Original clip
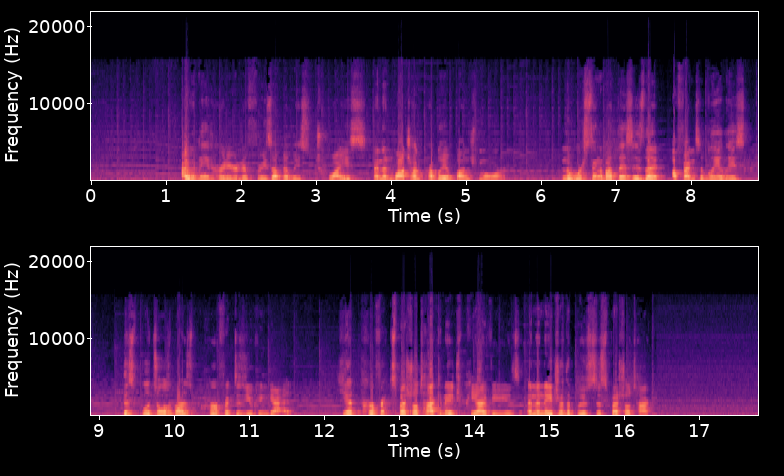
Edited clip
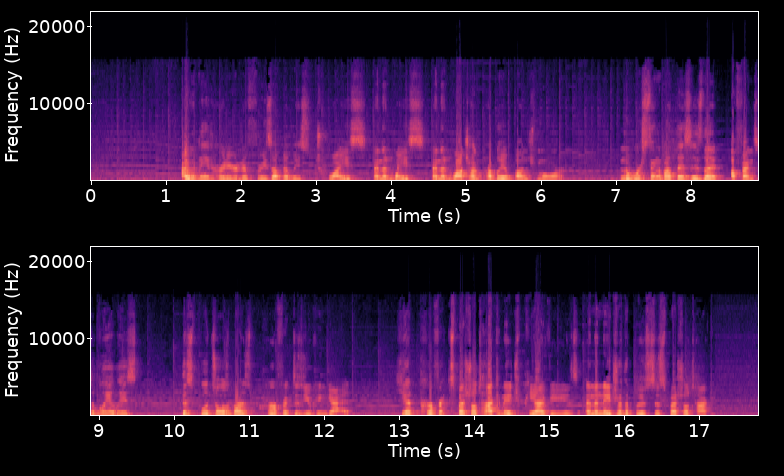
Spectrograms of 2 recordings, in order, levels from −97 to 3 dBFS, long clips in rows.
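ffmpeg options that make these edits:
ffmpeg -i in.wav -filter_complex "[0:a]asplit=2[link_01][link_02];[link_01]atrim=end=4.082[link_03];[link_02]atrim=start=3.298[link_04];[link_03][link_04]acrossfade=duration=0.004:curve1=hsin:curve2=hsin" out.wav

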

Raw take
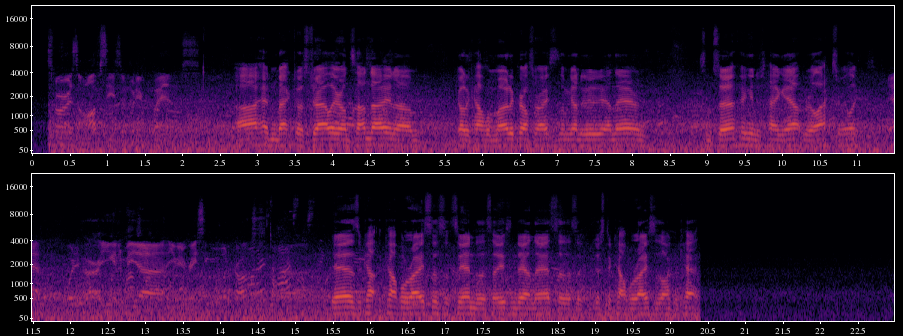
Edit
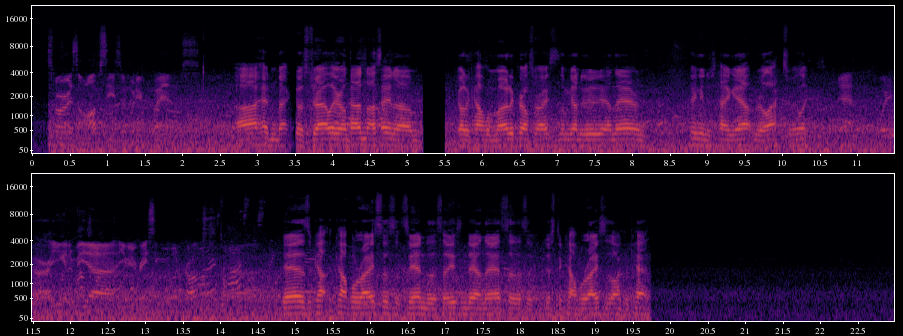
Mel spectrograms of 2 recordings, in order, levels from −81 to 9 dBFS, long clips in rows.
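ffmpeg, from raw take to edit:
ffmpeg -i in.wav -filter_complex "[0:a]asplit=7[link_01][link_02][link_03][link_04][link_05][link_06][link_07];[link_01]atrim=end=3.52,asetpts=PTS-STARTPTS,afade=type=out:start_time=3.04:duration=0.48:curve=qsin[link_08];[link_02]atrim=start=3.52:end=4.252,asetpts=PTS-STARTPTS,afade=type=in:duration=0.004:curve=hsin[link_09];[link_03]atrim=start=4.248:end=4.662,asetpts=PTS-STARTPTS,areverse[link_10];[link_04]atrim=start=4.658:end=5.21,asetpts=PTS-STARTPTS,afade=type=out:start_time=0.548:duration=0.004:curve=hsin[link_11];[link_05]atrim=start=5.21:end=5.51,asetpts=PTS-STARTPTS,volume=0[link_12];[link_06]atrim=start=5.51:end=8.772,asetpts=PTS-STARTPTS,afade=type=in:duration=0.004:curve=hsin[link_13];[link_07]atrim=start=9.428[link_14];[link_08][link_09]concat=n=2:v=0:a=1[link_15];[link_15][link_10]acrossfade=duration=0.004:curve1=hsin:curve2=hsin[link_16];[link_11][link_12][link_13]concat=n=3:v=0:a=1[link_17];[link_16][link_17]acrossfade=duration=0.004:curve1=hsin:curve2=hsin[link_18];[link_18][link_14]acrossfade=duration=0.004:curve1=hsin:curve2=hsin" out.wav

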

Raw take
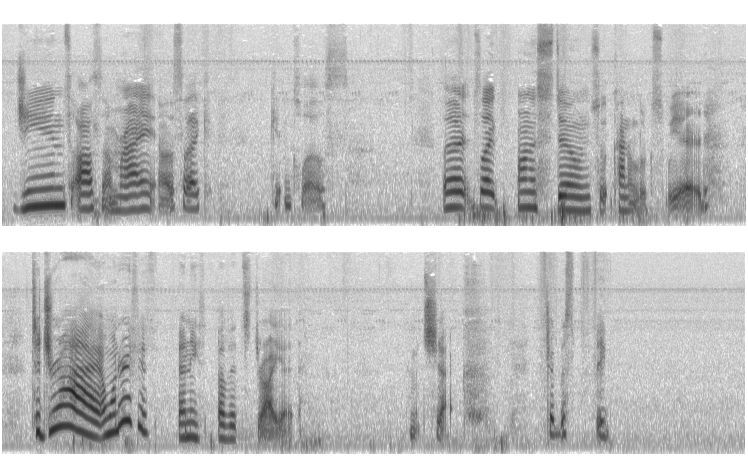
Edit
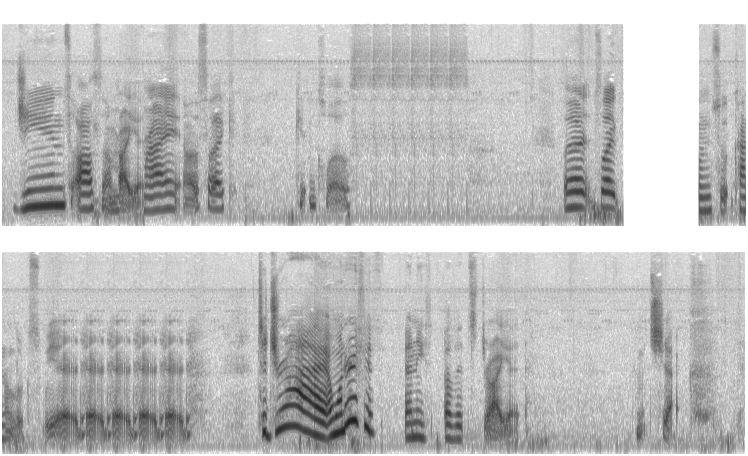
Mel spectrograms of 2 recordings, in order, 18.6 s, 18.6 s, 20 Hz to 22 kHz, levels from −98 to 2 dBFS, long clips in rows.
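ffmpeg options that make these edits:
ffmpeg -i in.wav -filter_complex "[0:a]asplit=16[link_01][link_02][link_03][link_04][link_05][link_06][link_07][link_08][link_09][link_10][link_11][link_12][link_13][link_14][link_15][link_16];[link_01]atrim=end=1.472[link_17];[link_02]atrim=start=12.588:end=12.902[link_18];[link_03]atrim=start=1.468:end=4.332[link_19];[link_04]atrim=start=4.088:end=4.332[link_20];[link_05]atrim=start=4.088:end=4.332[link_21];[link_06]atrim=start=4.088:end=4.332[link_22];[link_07]atrim=start=4.088:end=4.332[link_23];[link_08]atrim=start=4.088:end=6.26,asetpts=PTS-STARTPTS,afade=type=out:start_time=2.168:duration=0.004:curve=hsin[link_24];[link_09]atrim=start=6.26:end=7.21,asetpts=PTS-STARTPTS,volume=0[link_25];[link_10]atrim=start=7.21:end=8.852,asetpts=PTS-STARTPTS,afade=type=in:duration=0.004:curve=hsin[link_26];[link_11]atrim=start=8.518:end=8.852[link_27];[link_12]atrim=start=8.518:end=8.852[link_28];[link_13]atrim=start=8.518:end=8.852[link_29];[link_14]atrim=start=8.518:end=10.382[link_30];[link_15]atrim=start=10.378:end=11.082,asetpts=PTS-STARTPTS,volume=5dB[link_31];[link_16]atrim=start=11.078[link_32];[link_17][link_18]acrossfade=duration=0.004:curve1=hsin:curve2=hsin[link_33];[link_33][link_19]acrossfade=duration=0.004:curve1=hsin:curve2=hsin[link_34];[link_34][link_20]acrossfade=duration=0.004:curve1=hsin:curve2=hsin[link_35];[link_35][link_21]acrossfade=duration=0.004:curve1=hsin:curve2=hsin[link_36];[link_36][link_22]acrossfade=duration=0.004:curve1=hsin:curve2=hsin[link_37];[link_37][link_23]acrossfade=duration=0.004:curve1=hsin:curve2=hsin[link_38];[link_24][link_25][link_26]concat=n=3:v=0:a=1[link_39];[link_38][link_39]acrossfade=duration=0.004:curve1=hsin:curve2=hsin[link_40];[link_40][link_27]acrossfade=duration=0.004:curve1=hsin:curve2=hsin[link_41];[link_41][link_28]acrossfade=duration=0.004:curve1=hsin:curve2=hsin[link_42];[link_42][link_29]acrossfade=duration=0.004:curve1=hsin:curve2=hsin[link_43];[link_43][link_30]acrossfade=duration=0.004:curve1=hsin:curve2=hsin[link_44];[link_44][link_31]acrossfade=duration=0.004:curve1=hsin:curve2=hsin[link_45];[link_45][link_32]acrossfade=duration=0.004:curve1=hsin:curve2=hsin" out.wav

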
